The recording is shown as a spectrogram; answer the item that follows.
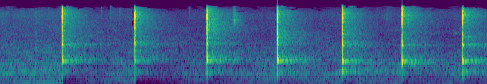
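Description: Wooden spoon beating the rind of a halved pomegranate held cut side down in the palm, knocking the seeds loose into the bowl: a steady series of sharp knocks, about three a second.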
